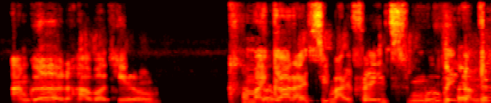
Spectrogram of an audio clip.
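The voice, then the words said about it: Quebecois French accent in English. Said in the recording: “What accent is that? ... French. ... I'm in Quebec ... I still speak French like a real Quebecois.”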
